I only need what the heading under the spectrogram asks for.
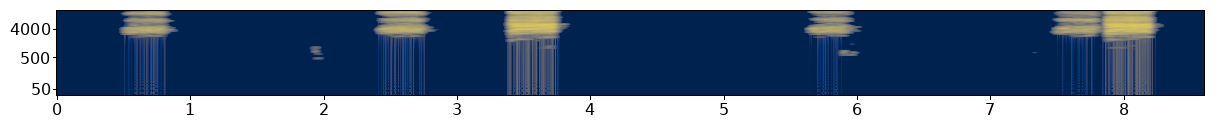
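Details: Long-tailed shrike giving harsh, noisy rasping calls in short separate bursts, roughly five spread over eight seconds, some doubled, with silence between and no other sounds.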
